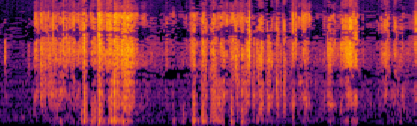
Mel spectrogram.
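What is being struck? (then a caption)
Thin plastic carrier bag. A thin, empty, partly torn orange plastic carrier bag with a Kwantum print is torn and crinkled by fingers with long nails. Dense, bright crackling and rustling come in bursts with sharp crinkle snaps, loudest in the first half and again in a flurry near the end.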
